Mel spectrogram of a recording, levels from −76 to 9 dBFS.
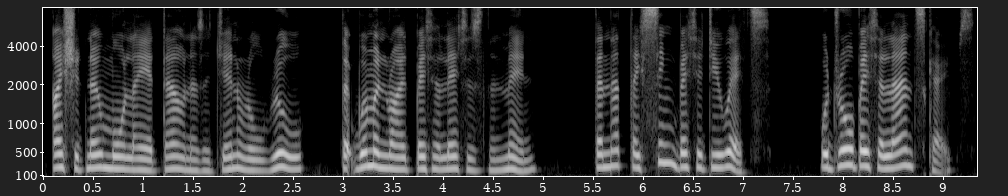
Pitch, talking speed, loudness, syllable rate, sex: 215 Hz, 180 wpm, -17 LUFS, 4.9 syllables/s, female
